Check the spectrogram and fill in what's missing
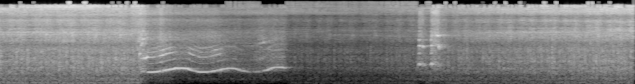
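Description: A steam engine whistle at the Sycamore Steam Show gives one loud, wavering blast of about two seconds over a steady hiss, then a short second toot, with engine noise continuing behind.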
